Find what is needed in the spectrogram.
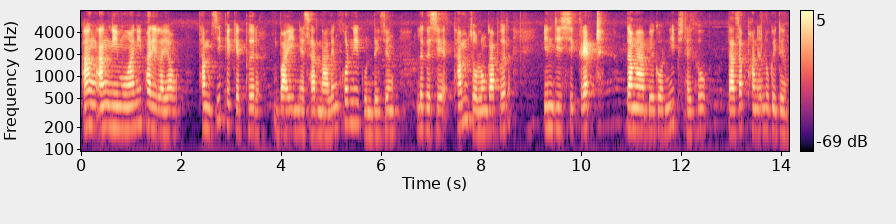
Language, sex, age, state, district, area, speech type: Bodo, female, 45-60, Assam, Kokrajhar, rural, read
